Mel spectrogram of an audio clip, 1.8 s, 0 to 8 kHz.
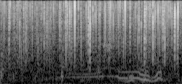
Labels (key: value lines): label: biophony, cascading saw
recorder: SoundTrap 600 or HydroMoth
